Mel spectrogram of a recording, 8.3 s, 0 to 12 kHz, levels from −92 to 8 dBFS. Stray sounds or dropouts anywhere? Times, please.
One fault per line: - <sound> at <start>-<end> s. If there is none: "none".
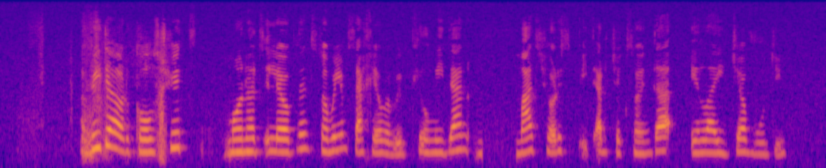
none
